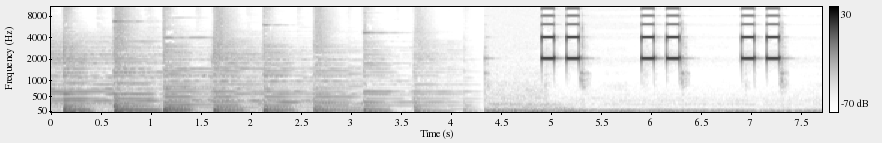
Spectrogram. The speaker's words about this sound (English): The shrill pierce of the alarm clock insisted its way into Maddie Zarden's dream at a most inappropriate moment.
